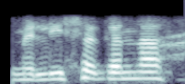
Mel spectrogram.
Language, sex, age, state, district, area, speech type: Sindhi, female, 60+, Uttar Pradesh, Lucknow, urban, conversation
